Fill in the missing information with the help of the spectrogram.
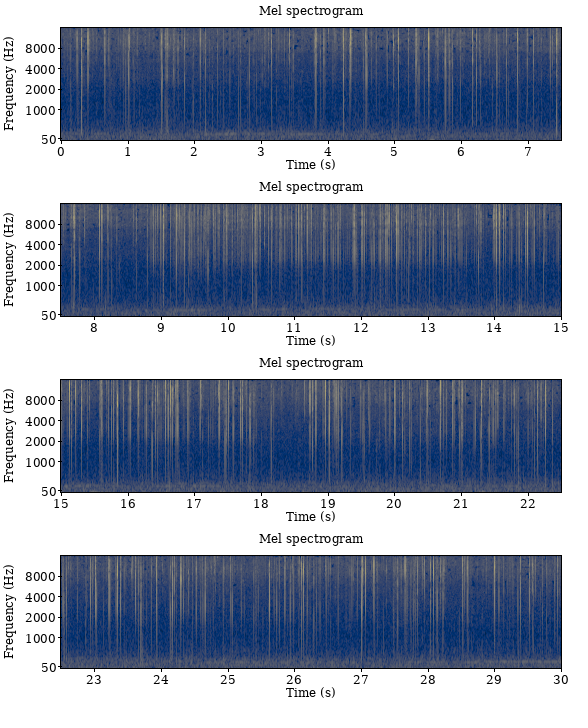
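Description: Wood fire burning in a fireplace, crackling continuously with frequent sharp, irregular pops over a low steady hum.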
